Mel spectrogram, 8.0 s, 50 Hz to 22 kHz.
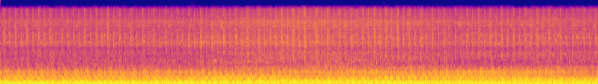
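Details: AMC 199 engine in a 1951 Hudson Hornet, just reassembled after a cylinder head rebuild and started: smooth, even idle with a steady low thrum about three pulses a second; normal idle, running good.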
